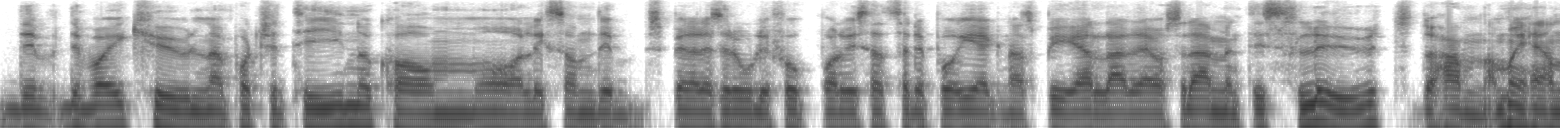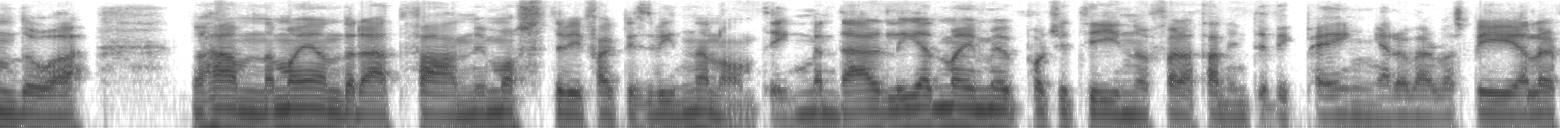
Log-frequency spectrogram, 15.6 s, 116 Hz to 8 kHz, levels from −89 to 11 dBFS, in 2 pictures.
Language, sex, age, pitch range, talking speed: Swedish, male, 20-39, 90-105 Hz, 210 wpm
